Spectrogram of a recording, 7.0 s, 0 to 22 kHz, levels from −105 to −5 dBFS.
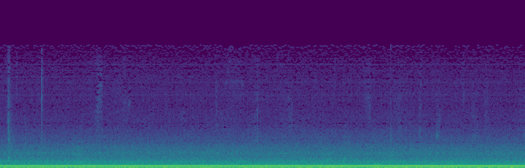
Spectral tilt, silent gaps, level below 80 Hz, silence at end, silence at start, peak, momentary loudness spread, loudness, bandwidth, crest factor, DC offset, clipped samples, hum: -10.5 dB/octave; none; -36 dBFS; 0 s; 0 s; -18 dBFS; 2 LU; -30 LUFS; 4.8 kHz; 12 dB; under 0.1%; under 0.1%; none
